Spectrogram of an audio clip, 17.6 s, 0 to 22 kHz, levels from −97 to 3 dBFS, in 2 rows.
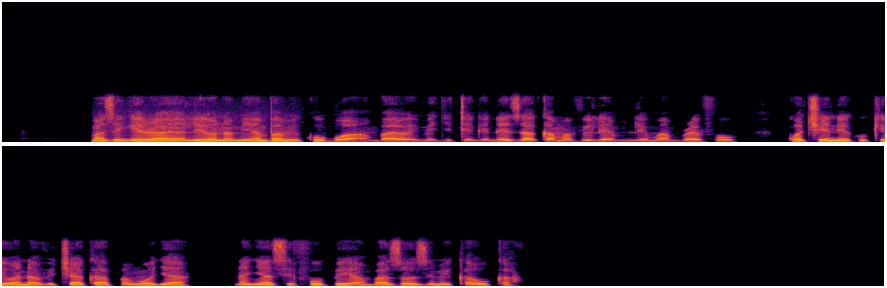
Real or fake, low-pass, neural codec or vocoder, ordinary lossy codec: real; 7.2 kHz; none; Opus, 64 kbps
